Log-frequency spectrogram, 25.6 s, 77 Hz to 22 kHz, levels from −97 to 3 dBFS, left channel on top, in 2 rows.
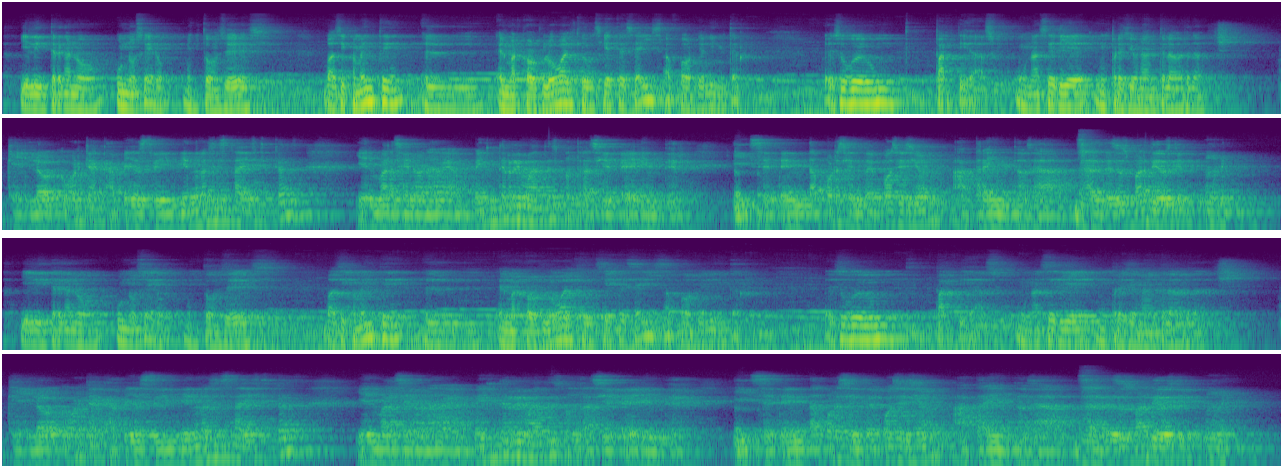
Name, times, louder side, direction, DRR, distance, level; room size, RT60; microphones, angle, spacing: voice 1, 0.2-2.7 3.2-7.5 8.2-9.0 9.3-12.1 20.1-20.2 23.5-23.7, left 5 dB, 85° left, 6 dB, 0.4 m, -20 dB
Granular Synthesis Crazy Sound, 2.2-11.9, equal, 50° right, 2.5 m, -31 dB
voice 2, 12.8-25.0, left 1 dB, 65° left, -1 dB, 1.7 m, -26 dB
8.9 x 5.8 x 4.6 m, 1.5 s
head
